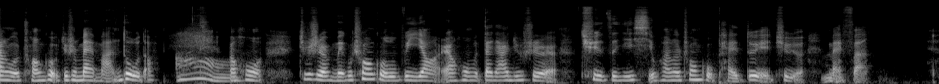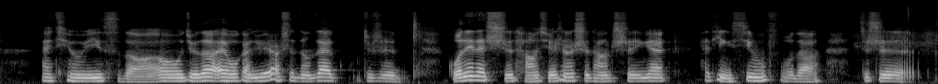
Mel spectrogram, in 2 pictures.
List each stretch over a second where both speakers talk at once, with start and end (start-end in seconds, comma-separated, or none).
none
